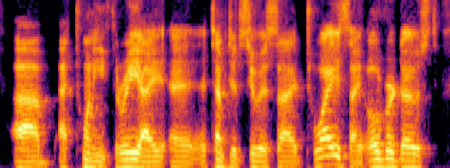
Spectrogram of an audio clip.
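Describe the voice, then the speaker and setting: A man with a Midwestern accent, medium pitch, and a moderate pace. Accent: General American (Midwest). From US Midwest, Cincinnati, Ohio. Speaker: public speaker and podcast host. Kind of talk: interview guest testimony.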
